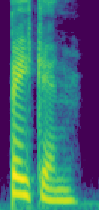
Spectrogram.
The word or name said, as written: bacon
